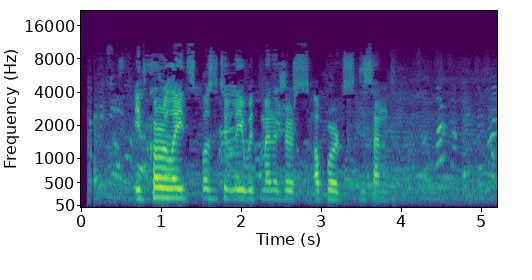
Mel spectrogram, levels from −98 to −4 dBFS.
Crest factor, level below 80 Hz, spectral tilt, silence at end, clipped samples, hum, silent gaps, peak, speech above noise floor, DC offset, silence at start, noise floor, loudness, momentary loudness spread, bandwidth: 22 dB; -80 dBFS; -4 dB/octave; 0 s; under 0.1%; none; none; -4 dBFS; 20 dB; under 0.1%; 0.1 s; -43 dBFS; -24 LUFS; 23 LU; 9.6 kHz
